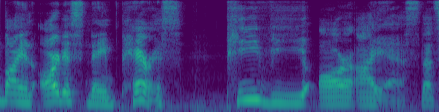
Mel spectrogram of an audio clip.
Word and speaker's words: PVRIS: worlds was sung by an artist named paris p v ris that's how it's pronounced paris but pvris was sung by a singer called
